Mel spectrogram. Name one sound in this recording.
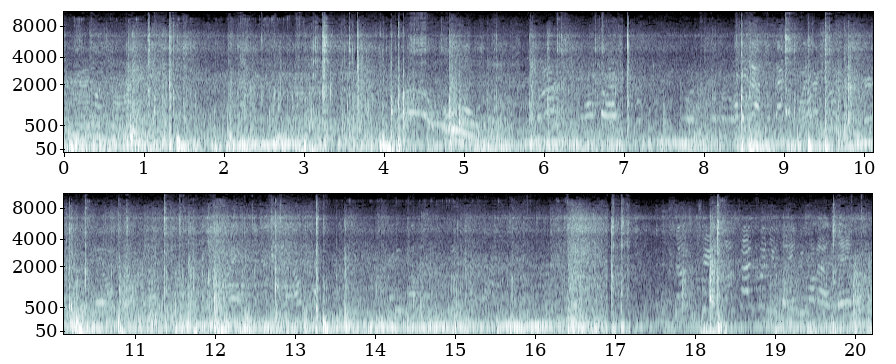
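Scooter wheels rumble and roll over a wooden ramp.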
